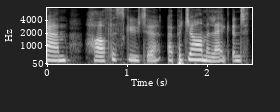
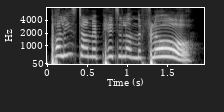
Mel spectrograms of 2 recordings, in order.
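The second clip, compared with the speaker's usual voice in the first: put-on higher, childlike telling-on voice; tattling little girl; 11 semitones higher than usual. Girl reports to mum about Polly, high tattling voice. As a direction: tell tales to mum. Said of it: "said a girl on the settee".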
